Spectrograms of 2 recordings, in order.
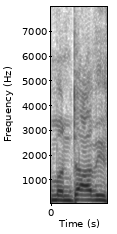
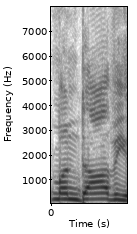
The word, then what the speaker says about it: Mondavi: Well, when Cesare came to the United States, he ended up changing the pronunciation of their last name so it was more Americanized.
